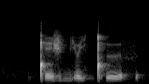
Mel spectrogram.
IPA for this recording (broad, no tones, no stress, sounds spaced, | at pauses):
ǃ e ʒ bʲ o j ǃʼ ɯ θ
